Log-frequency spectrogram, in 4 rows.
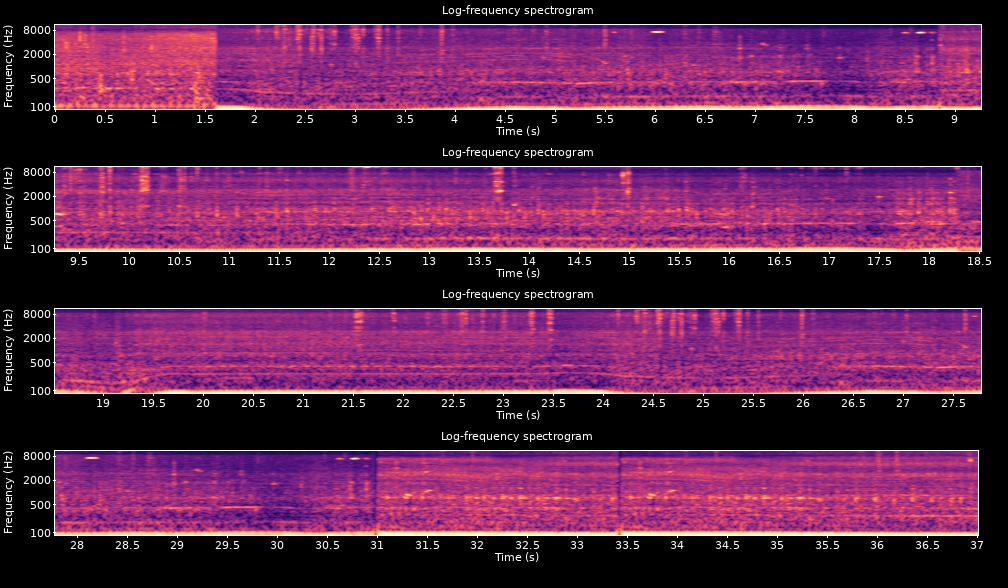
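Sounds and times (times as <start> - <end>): diesel engine running: 0.0 - 37.0.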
